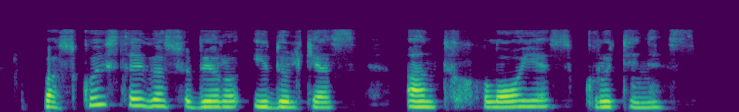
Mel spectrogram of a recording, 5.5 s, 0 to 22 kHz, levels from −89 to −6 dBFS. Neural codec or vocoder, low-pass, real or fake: none; 7.2 kHz; real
